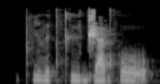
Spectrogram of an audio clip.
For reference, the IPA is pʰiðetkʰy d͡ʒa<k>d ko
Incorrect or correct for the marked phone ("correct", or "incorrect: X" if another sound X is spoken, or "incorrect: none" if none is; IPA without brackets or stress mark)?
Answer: incorrect: none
